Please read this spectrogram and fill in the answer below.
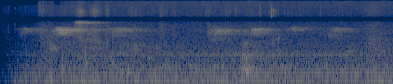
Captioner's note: birds chirping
